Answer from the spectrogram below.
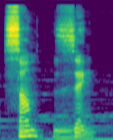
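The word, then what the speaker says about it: San Zeng (三千): Beim 3000 hast du ein Z anstatt das S und das wird ja Z ausgesprochen. Also San Zeng.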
